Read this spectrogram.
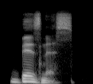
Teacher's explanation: We say it with just two syllables, business. The I in the middle is completely gone.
